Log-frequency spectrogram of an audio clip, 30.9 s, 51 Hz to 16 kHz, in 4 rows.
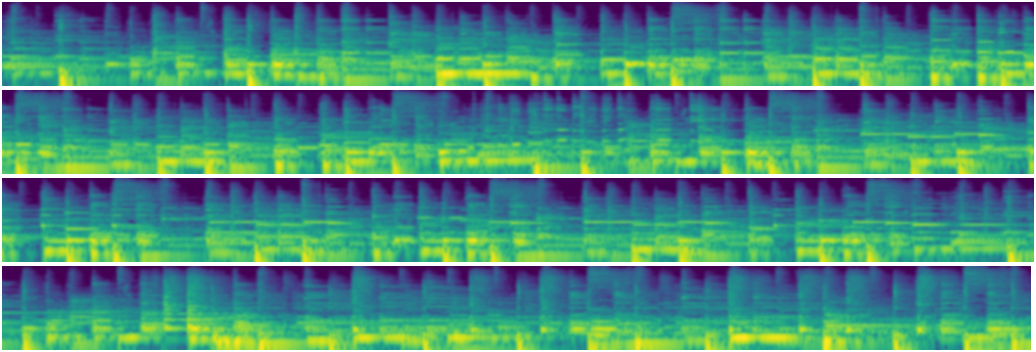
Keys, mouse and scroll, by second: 1.5-2.0 scroll down 2, 3.5 click, 6.5 middle click, 6.8 scroll up 4, 7.1 shift+middle click, 7.5 scroll up 2, 8.0 middle click, 12.3 click, 14.6-15.2 scroll down 4, 16.1 right click, 16.1-17.1 scroll down 2, 17.6 scroll up 3, 18.3 middle click, 18.3-19.1 scroll up 1, 20.2 click, 22.6 middle click, 26.6-27.1 scroll down 7, 28.9 click.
